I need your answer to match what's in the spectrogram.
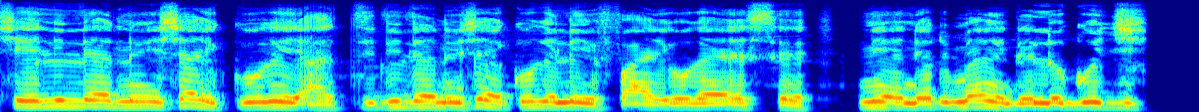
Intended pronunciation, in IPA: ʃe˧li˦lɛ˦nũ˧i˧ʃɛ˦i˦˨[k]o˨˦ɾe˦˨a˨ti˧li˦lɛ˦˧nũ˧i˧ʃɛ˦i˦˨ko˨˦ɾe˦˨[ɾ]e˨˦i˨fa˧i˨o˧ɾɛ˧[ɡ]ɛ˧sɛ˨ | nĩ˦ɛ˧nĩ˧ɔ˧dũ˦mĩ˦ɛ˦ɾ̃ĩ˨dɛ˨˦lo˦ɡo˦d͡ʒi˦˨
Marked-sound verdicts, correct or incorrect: correct, incorrect, incorrect

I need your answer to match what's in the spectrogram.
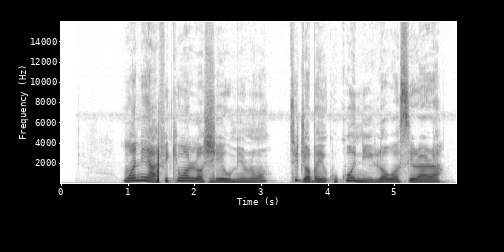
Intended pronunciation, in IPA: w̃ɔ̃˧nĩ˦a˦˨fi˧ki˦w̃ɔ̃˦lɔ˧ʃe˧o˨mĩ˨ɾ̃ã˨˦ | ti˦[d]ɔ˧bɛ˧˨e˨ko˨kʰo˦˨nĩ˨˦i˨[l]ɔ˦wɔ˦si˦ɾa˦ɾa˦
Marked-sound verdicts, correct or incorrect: incorrect, correct

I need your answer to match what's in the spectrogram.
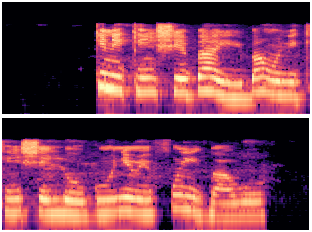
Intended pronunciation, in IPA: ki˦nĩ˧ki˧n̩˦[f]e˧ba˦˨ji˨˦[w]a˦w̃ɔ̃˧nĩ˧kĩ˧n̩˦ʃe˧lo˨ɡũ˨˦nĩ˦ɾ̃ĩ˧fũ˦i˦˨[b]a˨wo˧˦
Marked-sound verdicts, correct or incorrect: incorrect, incorrect, incorrect

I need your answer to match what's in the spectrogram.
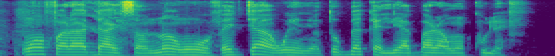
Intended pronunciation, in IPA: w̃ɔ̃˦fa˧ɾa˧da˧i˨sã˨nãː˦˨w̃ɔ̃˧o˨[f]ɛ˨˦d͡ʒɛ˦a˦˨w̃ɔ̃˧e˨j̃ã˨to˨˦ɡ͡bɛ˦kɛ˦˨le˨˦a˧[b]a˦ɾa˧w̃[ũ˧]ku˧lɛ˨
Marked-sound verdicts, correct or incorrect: correct, incorrect, incorrect

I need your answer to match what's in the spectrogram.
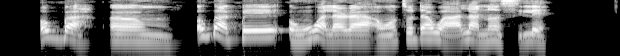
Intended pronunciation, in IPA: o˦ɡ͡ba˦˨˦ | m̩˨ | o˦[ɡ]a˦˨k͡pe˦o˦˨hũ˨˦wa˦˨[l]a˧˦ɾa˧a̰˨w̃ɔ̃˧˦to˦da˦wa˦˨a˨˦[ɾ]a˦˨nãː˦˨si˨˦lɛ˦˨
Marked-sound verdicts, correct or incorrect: incorrect, correct, incorrect

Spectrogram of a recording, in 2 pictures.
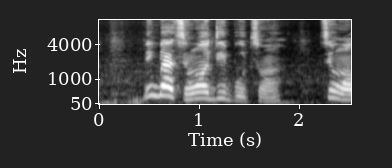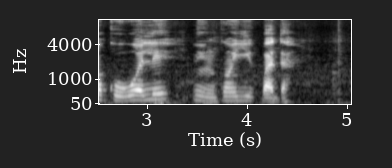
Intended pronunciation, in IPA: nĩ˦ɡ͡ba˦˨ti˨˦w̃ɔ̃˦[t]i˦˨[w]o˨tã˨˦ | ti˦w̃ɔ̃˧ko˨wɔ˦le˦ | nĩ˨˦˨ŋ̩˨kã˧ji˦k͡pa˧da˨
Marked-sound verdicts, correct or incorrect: incorrect, incorrect

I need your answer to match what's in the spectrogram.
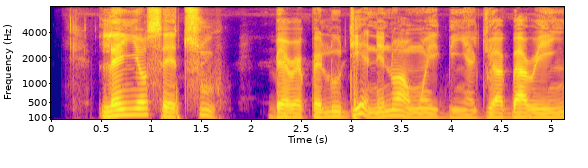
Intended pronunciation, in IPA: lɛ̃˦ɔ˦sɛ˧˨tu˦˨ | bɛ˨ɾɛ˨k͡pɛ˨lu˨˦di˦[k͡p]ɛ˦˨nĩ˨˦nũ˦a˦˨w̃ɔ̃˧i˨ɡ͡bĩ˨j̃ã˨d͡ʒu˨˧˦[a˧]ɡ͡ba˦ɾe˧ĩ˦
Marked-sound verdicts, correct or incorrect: incorrect, correct

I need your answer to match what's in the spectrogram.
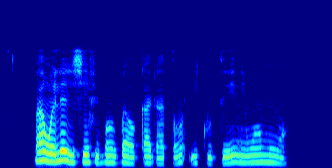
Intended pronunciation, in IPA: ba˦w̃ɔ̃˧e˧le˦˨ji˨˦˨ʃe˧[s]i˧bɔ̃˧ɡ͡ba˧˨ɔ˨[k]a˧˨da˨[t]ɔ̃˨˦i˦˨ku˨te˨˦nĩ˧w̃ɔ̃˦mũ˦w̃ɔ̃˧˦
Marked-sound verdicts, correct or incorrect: incorrect, correct, correct

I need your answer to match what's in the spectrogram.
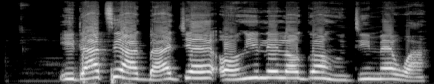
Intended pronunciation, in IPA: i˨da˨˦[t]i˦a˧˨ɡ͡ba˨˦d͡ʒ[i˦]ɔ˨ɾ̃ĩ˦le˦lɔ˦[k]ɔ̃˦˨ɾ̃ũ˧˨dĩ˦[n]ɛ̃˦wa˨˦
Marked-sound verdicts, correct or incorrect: correct, incorrect, incorrect, incorrect

